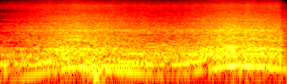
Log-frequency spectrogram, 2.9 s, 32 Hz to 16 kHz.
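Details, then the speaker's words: 2012 Suzuki Carry Futura 1.5 pickup, used and about 90% original: engine dry with no oil seepage, started and revved lightly; smooth, even sound with no metallic piston or ring noise and no smoke. Normal, healthy engine. "suara dari mesin masih alus nggak ada suara metal gitu ya Nggak ada suara metal seher atau ring seher atau suara kasar itu biasanya kedengeran"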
